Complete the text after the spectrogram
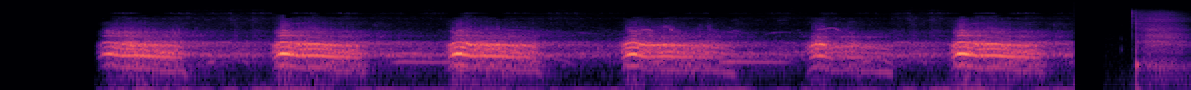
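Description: A chital gives a series of harsh, moaning calls, each under a second, repeated roughly every second.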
